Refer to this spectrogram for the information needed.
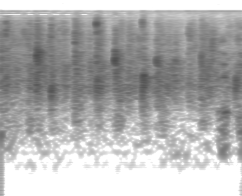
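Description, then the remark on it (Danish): An audience applauds indoors at a chilly hall at OsloMet in Oslo: a quiet, steady patter of many hands clapping, irregular and dense, with no single clap standing out. “Det er litt kjølig her inne, så det er bare å klappe i vei.”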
